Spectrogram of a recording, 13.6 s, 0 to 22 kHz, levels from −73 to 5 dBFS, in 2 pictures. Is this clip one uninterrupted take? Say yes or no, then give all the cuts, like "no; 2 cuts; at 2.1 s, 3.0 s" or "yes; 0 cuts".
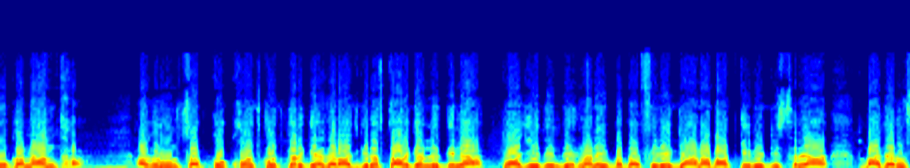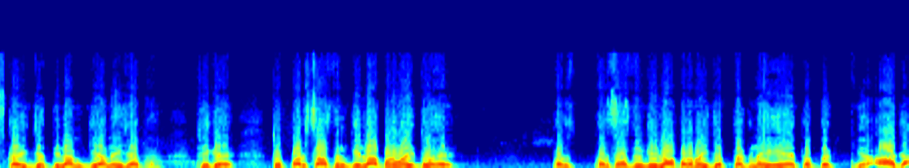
yes; 0 cuts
